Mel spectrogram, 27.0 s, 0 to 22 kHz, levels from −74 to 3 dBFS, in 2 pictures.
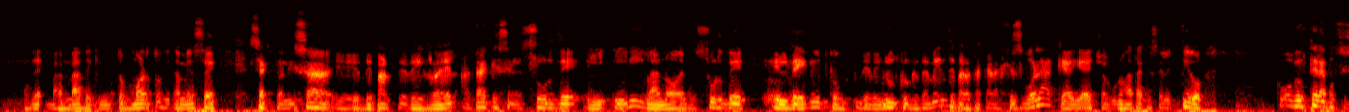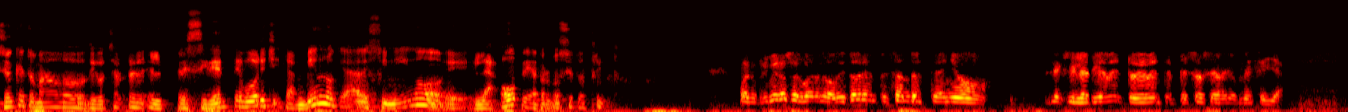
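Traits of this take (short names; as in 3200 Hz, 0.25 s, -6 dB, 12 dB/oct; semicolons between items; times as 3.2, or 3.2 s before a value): phasing stages 12, 0.19 Hz, lowest notch 670–2200 Hz; chopped level 1.7 Hz, depth 65%, duty 65%; a shimmering, thickened sound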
